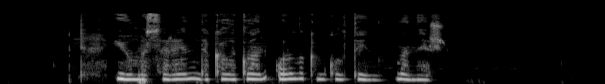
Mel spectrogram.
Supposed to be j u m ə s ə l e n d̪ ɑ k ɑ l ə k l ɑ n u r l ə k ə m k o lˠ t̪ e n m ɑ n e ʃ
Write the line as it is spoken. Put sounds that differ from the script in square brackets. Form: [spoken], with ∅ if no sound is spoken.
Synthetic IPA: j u m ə s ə [ɾ] e n d̪ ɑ k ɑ l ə k l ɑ n [o] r l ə k ə m k o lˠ t̪ e n m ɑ n e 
